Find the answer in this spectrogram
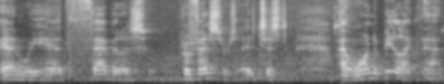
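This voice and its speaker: An American accent at a moderate pace with fairly even intonation, audible room echo and noticeable background noise. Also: man. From California. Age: 70s. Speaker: gynecologist. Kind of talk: interview. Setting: conference.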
